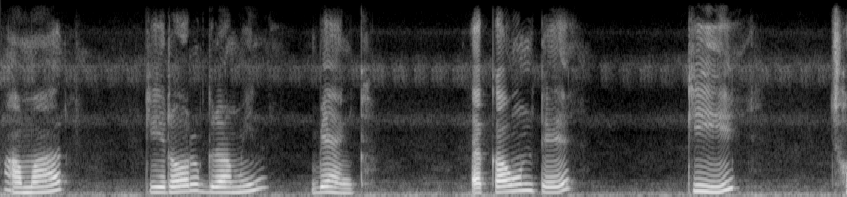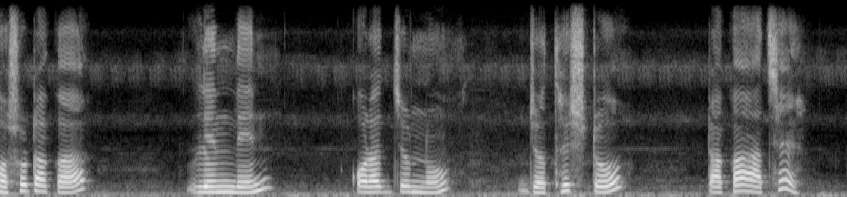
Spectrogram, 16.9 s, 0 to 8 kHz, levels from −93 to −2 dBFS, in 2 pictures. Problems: none marked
